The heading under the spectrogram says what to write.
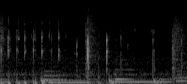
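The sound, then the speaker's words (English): Objects being shuffled by hand, a quick irregular run of light clicks, taps and rustles over about two seconds, with a low steady hum in the background. “Some motherfucking shuffle these things.”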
